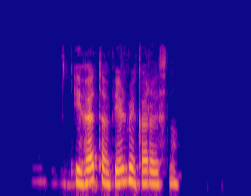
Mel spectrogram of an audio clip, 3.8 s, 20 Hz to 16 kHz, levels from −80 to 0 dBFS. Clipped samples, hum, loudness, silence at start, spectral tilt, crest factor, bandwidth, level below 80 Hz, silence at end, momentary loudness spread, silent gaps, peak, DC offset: under 0.1%; none; -20 LUFS; 0.95 s; -6.5 dB/octave; 20 dB; 7.4 kHz; -64 dBFS; 1.1 s; 15 LU; none; -4 dBFS; under 0.1%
